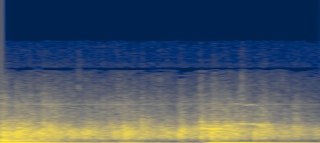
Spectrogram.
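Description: An electric guitar strums.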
